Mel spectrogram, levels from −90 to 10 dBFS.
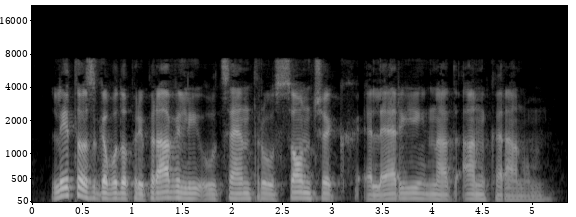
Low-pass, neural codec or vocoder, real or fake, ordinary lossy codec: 7.2 kHz; codec, 16 kHz, 4.8 kbps, FACodec; fake; MP3, 48 kbps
